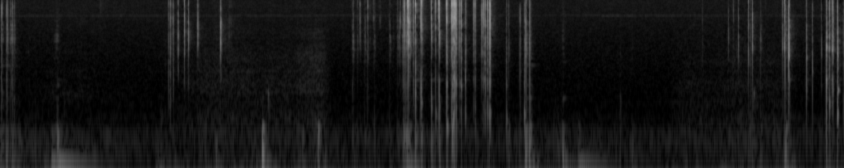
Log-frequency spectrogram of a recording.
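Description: A hollow metal mesh microphone grille is lightly scratched and tapped with fingertips and nails. Clusters of dry, bright scratching and crackling alternate with soft low thumps and quieter rubbing, close and intimate. Each sound stops instantly with no ring afterward.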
